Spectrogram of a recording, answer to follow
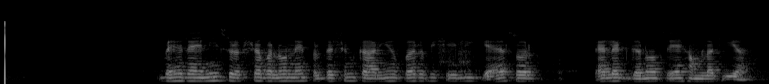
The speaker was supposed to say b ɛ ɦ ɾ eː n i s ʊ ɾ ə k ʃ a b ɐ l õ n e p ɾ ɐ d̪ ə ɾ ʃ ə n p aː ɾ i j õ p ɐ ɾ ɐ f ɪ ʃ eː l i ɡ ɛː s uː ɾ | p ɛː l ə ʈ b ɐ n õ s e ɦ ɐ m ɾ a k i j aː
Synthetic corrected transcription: b ɛ ɦ ɾ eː n i s ʊ ɾ ə k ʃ a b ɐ l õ n e p ɾ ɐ d̪ ə ɾ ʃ ə n k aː ɾ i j õ p ɐ ɾ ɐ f ɪ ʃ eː l i ɡ ɛː s ɔː ɾ | p ɛː l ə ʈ ɡ ɐ n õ s e ɦ ɐ m l a k i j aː

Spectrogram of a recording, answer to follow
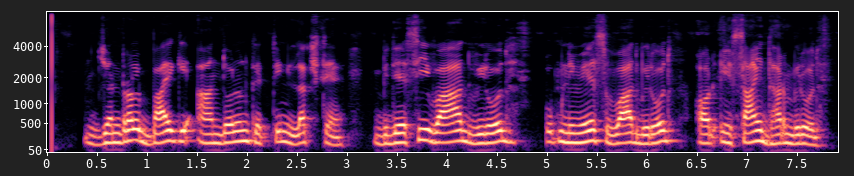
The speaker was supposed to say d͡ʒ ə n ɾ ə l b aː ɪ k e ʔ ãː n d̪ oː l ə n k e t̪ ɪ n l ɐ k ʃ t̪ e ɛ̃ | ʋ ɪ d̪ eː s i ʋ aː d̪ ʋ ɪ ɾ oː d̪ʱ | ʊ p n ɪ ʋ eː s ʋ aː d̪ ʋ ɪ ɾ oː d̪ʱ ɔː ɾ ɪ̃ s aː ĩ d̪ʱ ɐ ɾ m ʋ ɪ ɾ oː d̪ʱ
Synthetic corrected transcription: d͡ʒ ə n ɾ ə l b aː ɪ k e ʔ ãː n d̪ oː l ə n k e t̪ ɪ n l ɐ k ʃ t̪ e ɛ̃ | ʋ ɪ d̪ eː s i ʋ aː d̪ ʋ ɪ ɾ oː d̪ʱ | ʊ p n ɪ ʋ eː s ʋ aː d̪ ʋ ɪ ɾ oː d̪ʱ ɔː ɾ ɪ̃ s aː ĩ d̪ʱ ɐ ɾ m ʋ ɪ ɾ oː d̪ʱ

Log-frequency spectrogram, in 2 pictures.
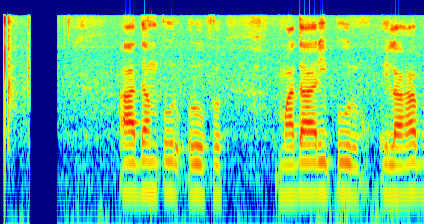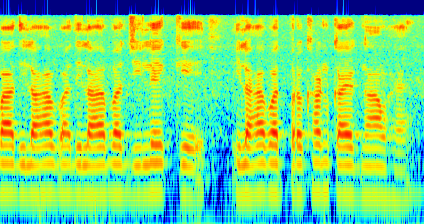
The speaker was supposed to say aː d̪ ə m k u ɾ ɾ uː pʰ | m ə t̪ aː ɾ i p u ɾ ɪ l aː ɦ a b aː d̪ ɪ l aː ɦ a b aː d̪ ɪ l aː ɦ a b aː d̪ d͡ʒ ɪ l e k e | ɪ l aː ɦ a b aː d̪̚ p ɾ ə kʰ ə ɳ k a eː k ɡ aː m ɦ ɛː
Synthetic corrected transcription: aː d̪ ə m p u ɾ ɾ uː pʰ | m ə d̪ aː ɾ i p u ɾ ɪ l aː ɦ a b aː d̪ ɪ l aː ɦ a b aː d̪ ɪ l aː ɦ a b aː d̪ d͡ʒ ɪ l e k e | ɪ l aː ɦ a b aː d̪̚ p ɾ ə kʰ ə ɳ k a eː k ɡ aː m ɦ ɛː

